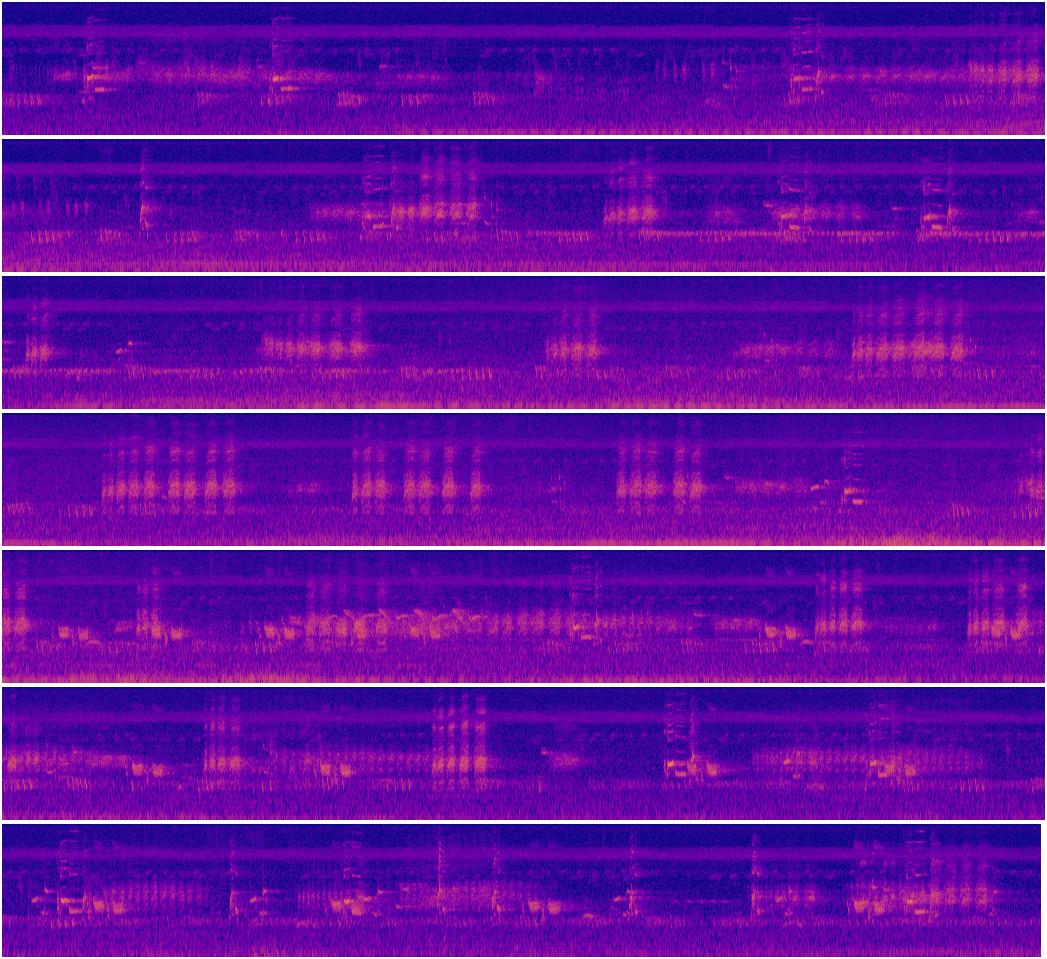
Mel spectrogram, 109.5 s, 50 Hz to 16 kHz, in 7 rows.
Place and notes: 大埤池, Dawu Township - Beside the pool
Beside the pool, Bird cry, traffic sound, Many kinds of bird calls
Zoom H2n MS+XY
